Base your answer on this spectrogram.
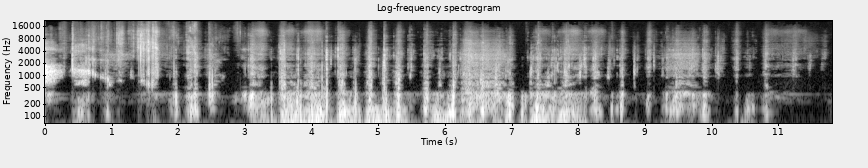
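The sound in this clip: Raw cabbage mixed with salted kelp being chewed, giving many quiet, crisp crunches in an uneven rhythm with brief pauses between bites and no talk.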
